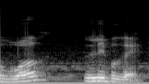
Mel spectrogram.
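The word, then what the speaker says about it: vers libre: इट is also known as words लिबरे। अगर ये वर्ड को हम फ्रेंच में प्रोनाउंस करें तो वर्ड लिबरे, क्योंकि मैंने फ्रेंच पढ़ी हुई है तो इसलिए मैं इसको प्रोनाउंस कर सकता हूँ।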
